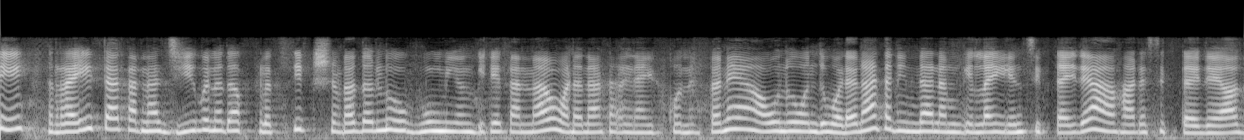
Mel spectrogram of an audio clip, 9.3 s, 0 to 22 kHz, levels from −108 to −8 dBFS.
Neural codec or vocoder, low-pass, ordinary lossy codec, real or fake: codec, 16 kHz, 1 kbps, FunCodec, trained on Chinese and English, 50 frames a second; 7.2 kHz; none; fake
